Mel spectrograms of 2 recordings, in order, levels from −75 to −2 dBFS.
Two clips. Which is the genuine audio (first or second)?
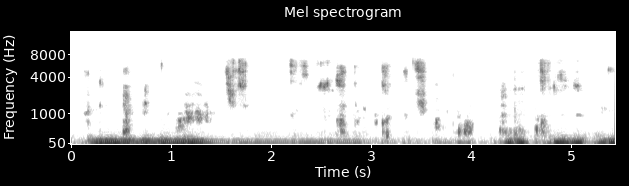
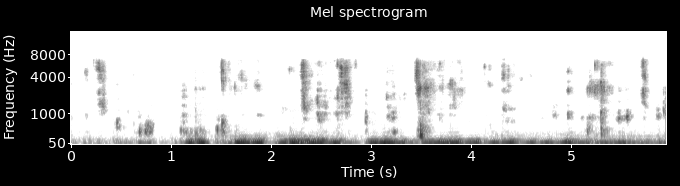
second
